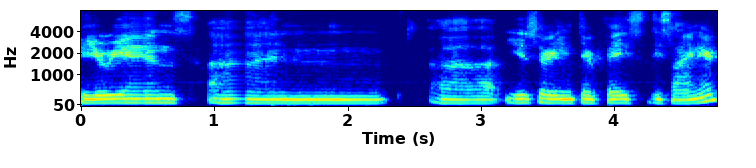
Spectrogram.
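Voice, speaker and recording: Speaking with a Spanish accent, the man holds a medium pitch. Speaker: event host, UX designer. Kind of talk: conference session introduction. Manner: halting, many fillers.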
